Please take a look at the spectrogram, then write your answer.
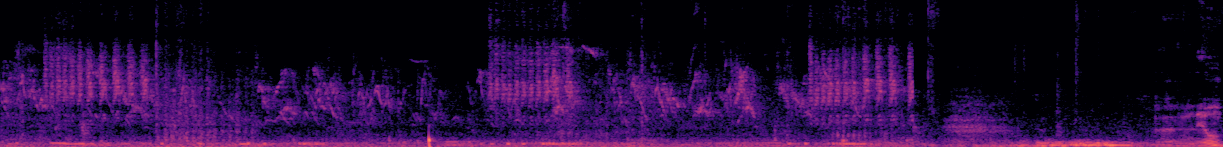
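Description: Pigeons in a backyard loft coo softly and intermittently against steady outdoor background noise, with one sharp click and a faint flutter of activity nearby.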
